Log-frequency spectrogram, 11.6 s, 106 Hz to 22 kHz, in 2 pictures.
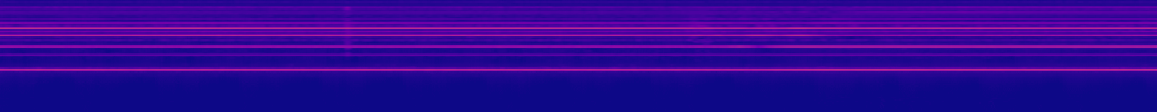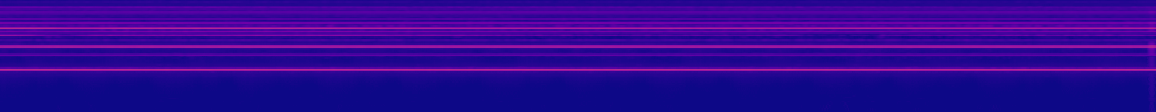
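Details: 2017 Lexus NX 200t after jump cables were connected reversed, new battery fitted, starter won't turn, start button pressed: steady unbroken electronic tone with no engine running; dashboard warning chime after reversed jump-start.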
